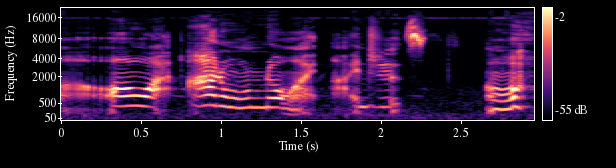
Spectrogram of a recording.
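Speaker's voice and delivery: tearful, crying while talking. Answering why she is crying, crying while talking. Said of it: "what on earth are you crying about".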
